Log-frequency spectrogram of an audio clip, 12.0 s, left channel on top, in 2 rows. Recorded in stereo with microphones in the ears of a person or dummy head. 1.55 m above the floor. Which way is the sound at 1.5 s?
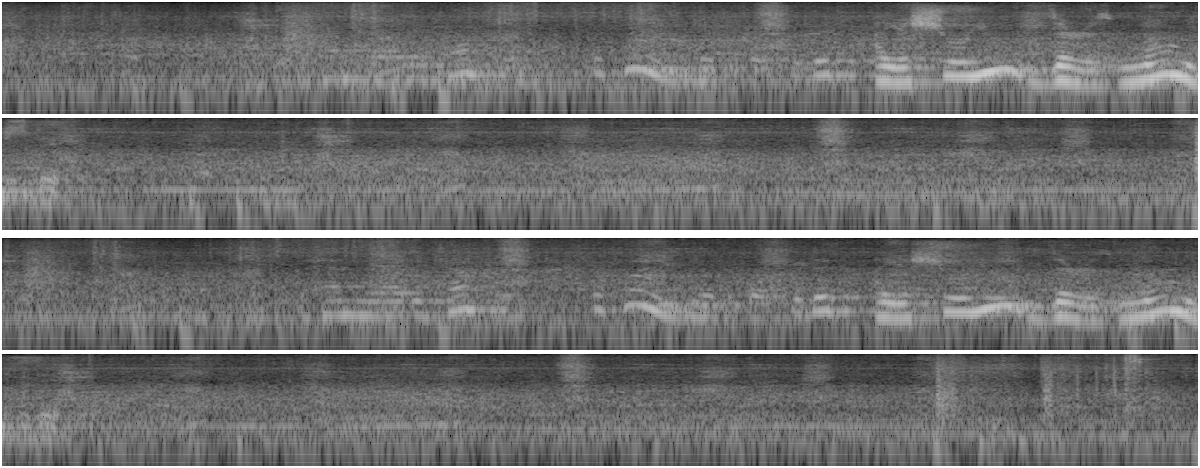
55° right (ahead or behind).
